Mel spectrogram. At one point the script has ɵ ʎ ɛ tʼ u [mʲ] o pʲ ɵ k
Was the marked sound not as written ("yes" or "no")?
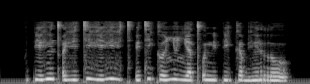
no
